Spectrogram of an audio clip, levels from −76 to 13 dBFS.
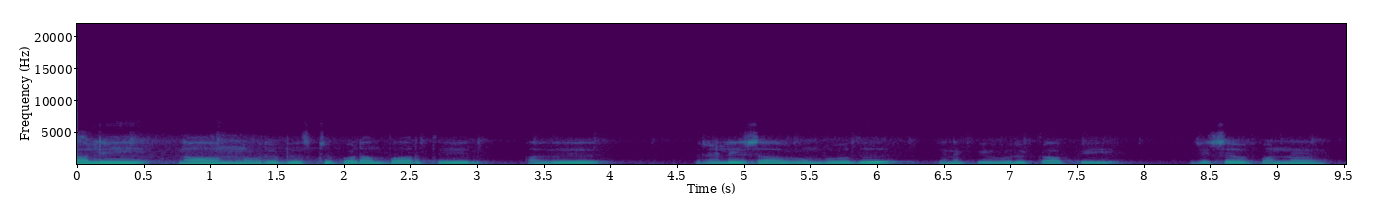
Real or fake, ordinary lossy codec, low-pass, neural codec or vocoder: real; none; 7.2 kHz; none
